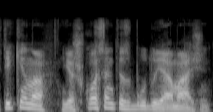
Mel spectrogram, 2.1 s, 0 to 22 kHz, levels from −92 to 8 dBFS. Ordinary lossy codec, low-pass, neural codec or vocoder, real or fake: AAC, 32 kbps; 10.8 kHz; none; real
